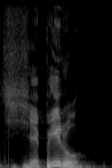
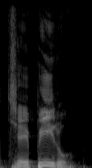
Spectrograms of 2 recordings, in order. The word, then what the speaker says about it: Chapiro: Ah no es Es chepiro que se escribe chapiro pero se pronuncia chepiro y cuando fueron a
